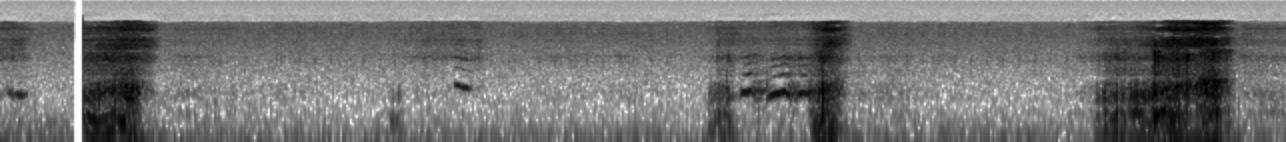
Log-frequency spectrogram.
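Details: Quiet room with a few irregular, rough low breathing noises during sleep, some louder and rattling; snoring recorded with a snoring app.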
